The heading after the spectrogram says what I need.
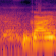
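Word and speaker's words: guide: जी का ग हो गया। यू आई का हो गया आई। डी का हो गया ड। ई साइलेंट है क्योंकि वर्ड के अंत में आया है।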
